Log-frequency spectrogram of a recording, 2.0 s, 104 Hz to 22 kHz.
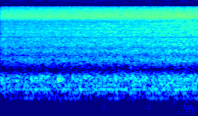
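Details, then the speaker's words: Alienware Aurora M9700 laptop powering up with new power adapter after hard drives removed: steady even airy whir, no rattle or grinding; fans spin up smoothly for the first time, running normally. "can hear the fans spin up first time we actually heard them so that's a good sign i think"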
